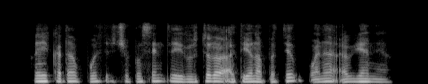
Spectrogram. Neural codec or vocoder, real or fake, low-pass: codec, 16 kHz, 1.1 kbps, Voila-Tokenizer; fake; 7.2 kHz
